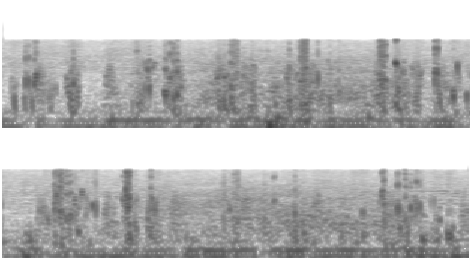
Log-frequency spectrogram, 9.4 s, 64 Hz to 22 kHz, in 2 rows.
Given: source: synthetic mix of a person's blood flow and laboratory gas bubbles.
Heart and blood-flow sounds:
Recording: Doppler ultrasound of blood flow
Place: subclavian vein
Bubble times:
0.00-0.55 s: bubbles
0.61-0.80 s: bubbles
1.27-1.55 s: bubbles
1.59-1.82 s: bubbles
2.12-2.39 s: bubbles
2.46-2.57 s: bubbles
2.82-3.20 s: bubbles
3.25-3.33 s: bubbles
3.35-3.39 s: bubbles
3.71-4.23 s: bubbles
4.29-4.71 s: bubbles
5.09-5.66 s: bubbles
5.78-6.07 s: bubbles
6.10-6.28 s: bubbles
6.88-7.07 s: bubbles
7.28-7.42 s: bubbles
7.54-7.88 s: bubbles
8.04-8.34 s: bubbles
8.43-8.55 s: bubbles
8.61-9.23 s: bubbles
From the record:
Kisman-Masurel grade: 242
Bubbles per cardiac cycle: several, 3 to 8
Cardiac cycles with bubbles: 100%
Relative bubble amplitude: moderate (0.250 to 0.450)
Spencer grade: 3 (all of the cardiac periods contain showers or single bubble signals, but not dominating or overriding the cardiac motion signals)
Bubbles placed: anywhere in the cardiac cycle

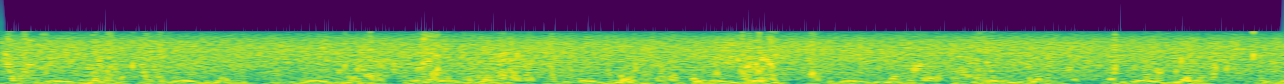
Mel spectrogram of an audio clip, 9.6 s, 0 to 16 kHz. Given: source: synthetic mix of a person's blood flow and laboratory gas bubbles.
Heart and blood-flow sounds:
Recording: Doppler ultrasound of blood flow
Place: precordium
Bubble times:
0.00-0.42 s: bubbles
0.58-1.29 s: bubbles
2.51-4.06 s: bubbles
4.09-4.21 s: bubbles
4.26-4.31 s: bubbles
4.53-4.60 s: bubbles
4.63-5.94 s: bubbles
6.01-6.17 s: bubbles
6.71-7.52 s: bubbles
7.69-7.96 s: bubbles
7.99-8.09 s: bubbles
8.29-8.40 s: bubbles
8.56-8.76 s: bubbles
8.79-9.24 s: bubbles
9.36-9.56 s: bubbles
From the record:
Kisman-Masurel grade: 333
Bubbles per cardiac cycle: rolling drumbeat, 9 or more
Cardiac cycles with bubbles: 50 to 99%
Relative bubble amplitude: loud (0.450 to 0.775)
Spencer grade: 3 (all of the cardiac periods contain showers or single bubble signals, but not dominating or overriding the cardiac motion signals)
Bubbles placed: anywhere in the cardiac cycle

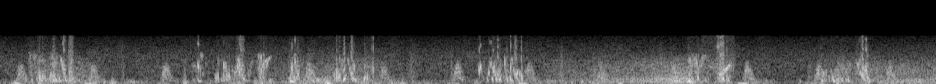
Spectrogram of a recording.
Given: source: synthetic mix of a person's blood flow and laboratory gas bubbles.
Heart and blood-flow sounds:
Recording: Doppler ultrasound of blood flow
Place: subclavian vein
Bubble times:
0.27-0.89 s: bubbles
1.91-2.08 s: bubbles
2.13-2.54 s: bubbles
2.56-2.76 s: bubbles
2.87-3.18 s: bubbles
3.27-3.77 s: bubbles
4.75-5.32 s: bubbles
6.84-7.35 s: bubbles
8.15-8.73 s: bubbles
From the record:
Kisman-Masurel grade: 333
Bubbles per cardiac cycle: rolling drumbeat, 9 or more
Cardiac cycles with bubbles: 50 to 99%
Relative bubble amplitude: loud (0.450 to 0.775)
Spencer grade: 3 (all of the cardiac periods contain showers or single bubble signals, but not dominating or overriding the cardiac motion signals)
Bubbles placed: anywhere in the cardiac cycle

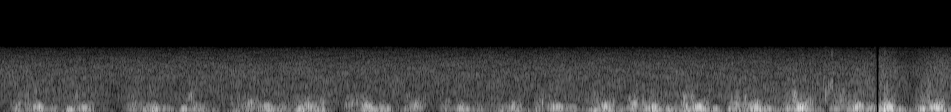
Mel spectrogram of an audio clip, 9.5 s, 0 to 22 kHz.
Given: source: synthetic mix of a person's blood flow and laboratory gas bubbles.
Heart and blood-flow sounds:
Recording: Doppler ultrasound of blood flow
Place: precordium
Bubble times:
8.16-8.34 s: bubbles
From the record:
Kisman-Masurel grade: 111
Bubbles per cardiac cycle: 1 to 2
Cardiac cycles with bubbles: 1 to 10%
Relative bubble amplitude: barely perceptible (0.100 to 0.250)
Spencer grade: 1 (occasional bubble signal discernible with the cardiac motion signal, with majority of cardiac periods free of bubbles)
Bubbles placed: anywhere in the cardiac cycle

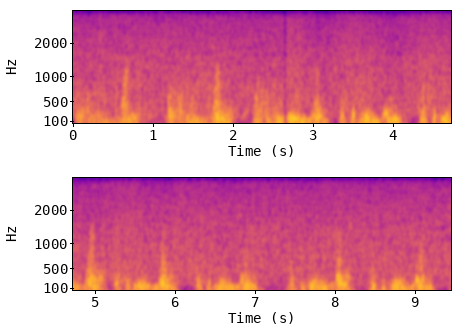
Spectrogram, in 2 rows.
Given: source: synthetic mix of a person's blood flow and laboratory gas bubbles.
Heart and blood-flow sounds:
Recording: Doppler ultrasound of blood flow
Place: precordium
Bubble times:
0.00-0.14 s: bubbles
0.26-0.40 s: bubbles
3.98-4.18 s: bubbles
4.29-4.50 s: bubbles
From the record:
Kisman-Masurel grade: 221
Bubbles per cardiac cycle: several, 3 to 8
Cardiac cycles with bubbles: 10 to 50%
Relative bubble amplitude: barely perceptible (0.100 to 0.250)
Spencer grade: 2 (many but less than half of the cardiac periods contain bubble signals, singularly or in groups)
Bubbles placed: anywhere in the cardiac cycle

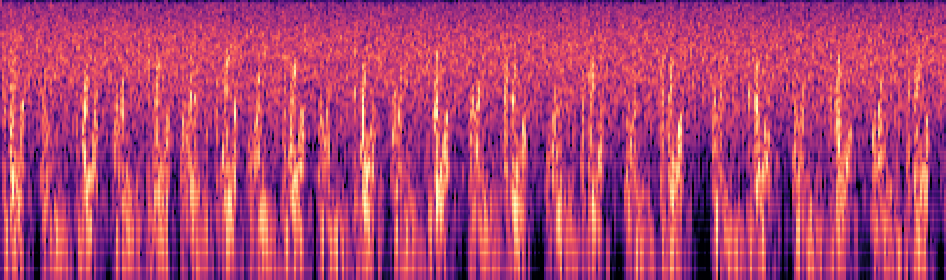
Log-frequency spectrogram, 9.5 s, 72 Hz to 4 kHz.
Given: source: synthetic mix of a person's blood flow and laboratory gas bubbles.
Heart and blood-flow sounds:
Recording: Doppler ultrasound of blood flow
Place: precordium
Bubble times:
no bubbles
From the record:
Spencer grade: 0 (complete lack of bubble signals)

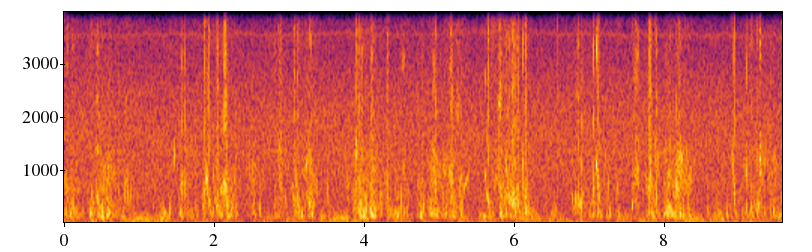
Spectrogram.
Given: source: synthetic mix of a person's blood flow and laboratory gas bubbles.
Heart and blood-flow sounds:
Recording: Doppler ultrasound of blood flow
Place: precordium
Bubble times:
0.00-0.91 s: bubbles
1.36-2.32 s: bubbles
2.40-2.65 s: bubbles
2.77-2.98 s: bubbles
3.01-3.40 s: bubbles
3.46-3.53 s: bubbles
3.72-5.40 s: bubbles
5.51-6.27 s: bubbles
6.73-7.45 s: bubbles
7.52-7.66 s: bubbles
7.71-8.39 s: bubbles
8.76-9.58 s: bubbles
From the record:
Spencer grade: 4 (maximum detectable bubble signal sounding continuously throughout systole and diastole of every cardiac period, and overriding the amplitude of the normal cardiac signals)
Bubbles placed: anywhere in the cardiac cycle

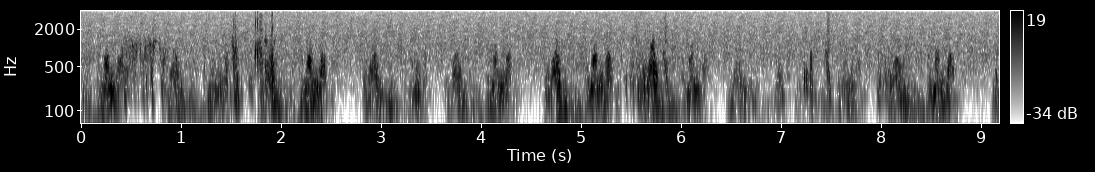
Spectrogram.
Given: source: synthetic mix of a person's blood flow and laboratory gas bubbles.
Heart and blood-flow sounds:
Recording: Doppler ultrasound of blood flow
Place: precordium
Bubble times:
0.38-0.88 s: bubbles
1.42-1.97 s: bubbles
5.42-5.69 s: bubbles
5.81-5.90 s: bubbles
7.21-7.36 s: bubbles
7.44-7.54 s: bubbles
7.94-8.15 s: bubbles
From the record:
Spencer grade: 2 (many but less than half of the cardiac periods contain bubble signals, singularly or in groups)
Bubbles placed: anywhere in the cardiac cycle

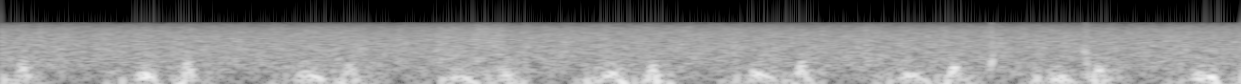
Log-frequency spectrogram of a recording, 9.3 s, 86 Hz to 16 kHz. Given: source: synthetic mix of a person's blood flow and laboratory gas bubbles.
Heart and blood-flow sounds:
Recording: Doppler ultrasound of blood flow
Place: precordium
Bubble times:
7.39-7.48 s: bubbles
8.09-8.20 s: bubbles
8.87-8.94 s: bubbles
From the record:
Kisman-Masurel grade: 212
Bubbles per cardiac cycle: several, 3 to 8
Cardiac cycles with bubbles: 1 to 10%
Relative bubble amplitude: moderate (0.250 to 0.450)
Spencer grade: 1 (occasional bubble signal discernible with the cardiac motion signal, with majority of cardiac periods free of bubbles)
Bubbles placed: only in the low amplitude regions of the cardiac cycle

